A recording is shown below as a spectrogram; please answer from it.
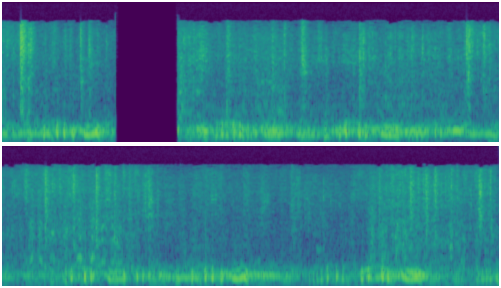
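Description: Domestic pigeons coo in low, throaty, overlapping bubbling phrases, nearly continuous with a brief gap, in a small enclosed space.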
